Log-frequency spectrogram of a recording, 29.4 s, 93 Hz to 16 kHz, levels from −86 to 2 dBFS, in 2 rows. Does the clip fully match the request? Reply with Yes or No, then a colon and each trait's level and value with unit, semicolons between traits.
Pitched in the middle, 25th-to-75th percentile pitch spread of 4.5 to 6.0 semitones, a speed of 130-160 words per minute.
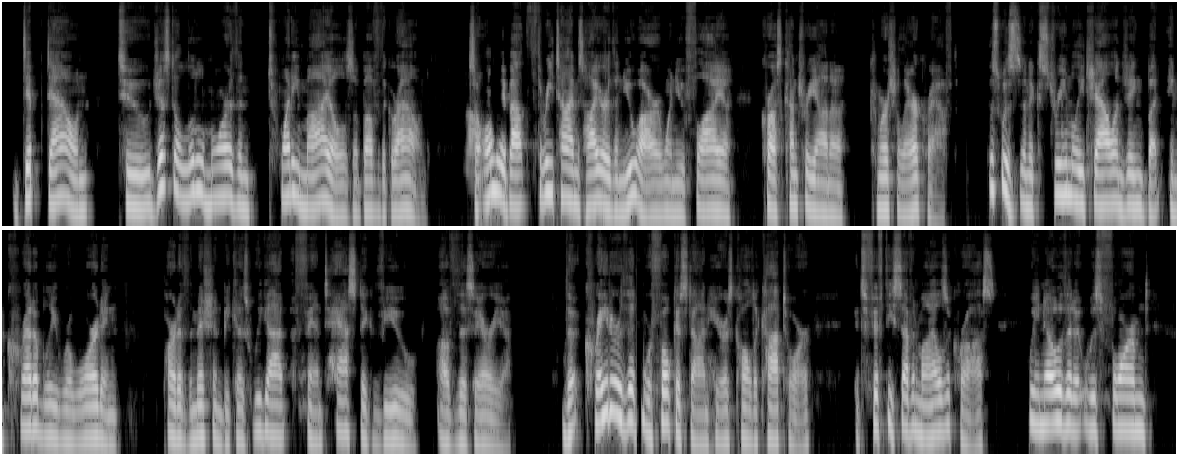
Yes: medium, 145 Hz; average, 5.2 semitones; average, 150 wpm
